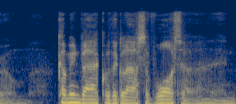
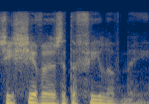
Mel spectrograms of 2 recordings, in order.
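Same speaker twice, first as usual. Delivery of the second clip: plain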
